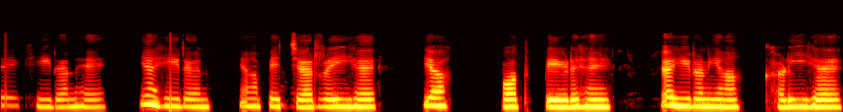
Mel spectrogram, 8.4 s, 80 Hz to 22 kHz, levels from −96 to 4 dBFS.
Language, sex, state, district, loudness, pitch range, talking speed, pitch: Hindi, female, Bihar, Jamui, -17 LUFS, 220-240 Hz, 140 wpm, 225 Hz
